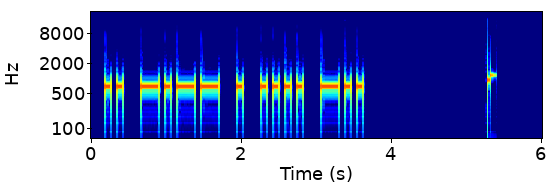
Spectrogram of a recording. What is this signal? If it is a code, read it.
Morse code, heard as a keyed tone, about 15 wpm, 700 Hz. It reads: IYEHD
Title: Code Groups - 5 Letters - 15wpm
